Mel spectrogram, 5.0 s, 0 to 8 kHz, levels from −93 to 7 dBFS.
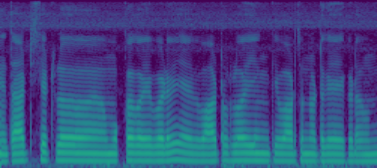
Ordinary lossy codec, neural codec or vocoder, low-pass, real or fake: none; none; none; real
